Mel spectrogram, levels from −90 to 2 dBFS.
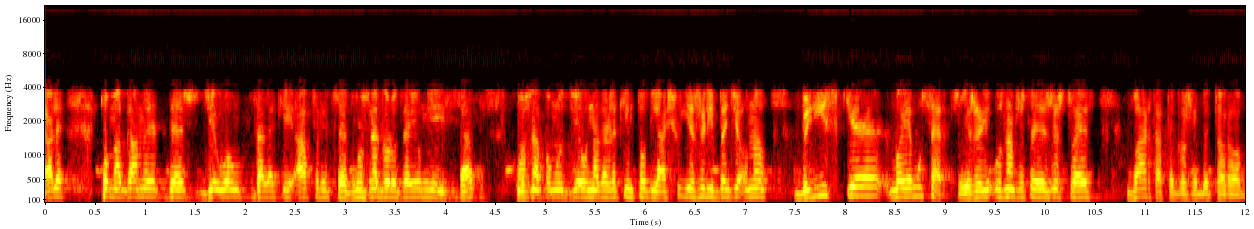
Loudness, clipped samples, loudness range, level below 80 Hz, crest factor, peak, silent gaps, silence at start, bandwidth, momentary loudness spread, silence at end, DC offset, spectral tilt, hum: -23 LUFS; under 0.1%; 1 LU; -66 dBFS; 18 dB; -4 dBFS; none; 0 s; over 20 kHz; 6 LU; 0 s; under 0.1%; -8 dB/octave; none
